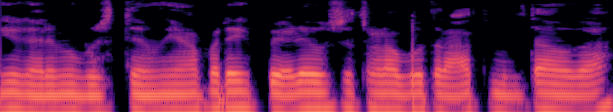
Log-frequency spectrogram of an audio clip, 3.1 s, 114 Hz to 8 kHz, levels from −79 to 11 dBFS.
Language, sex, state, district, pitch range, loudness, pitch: Hindi, male, Bihar, Supaul, 110-120 Hz, -19 LUFS, 115 Hz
